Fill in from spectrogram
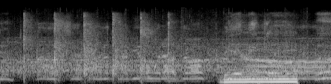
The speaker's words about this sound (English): Cue the fucking applause.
